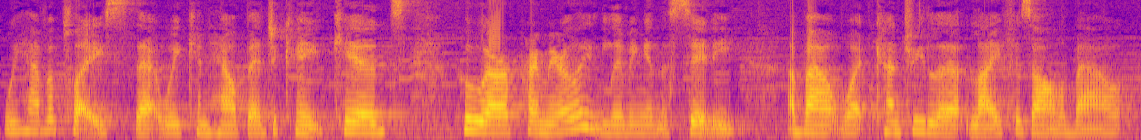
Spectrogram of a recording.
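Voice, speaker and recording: A woman's voice: on the low side, fairly even intonation, normal speed, gravelly, darkish tone, rough recording. An American woman talking informally in an interview about her work. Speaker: farm owner. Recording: background noise and ambience.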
